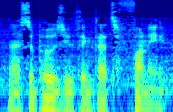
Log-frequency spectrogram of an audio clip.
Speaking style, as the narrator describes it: He sighed, looked up at the gloomy sky, and muttered

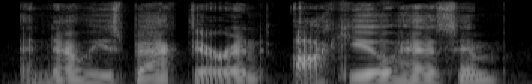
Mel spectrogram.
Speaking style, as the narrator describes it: Wakaba cried

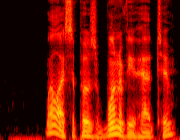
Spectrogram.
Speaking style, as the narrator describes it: said June dryly

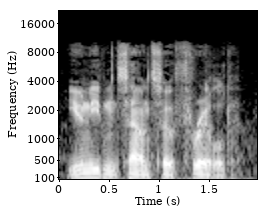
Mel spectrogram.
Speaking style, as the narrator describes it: said Kyuichi Sionji dryly

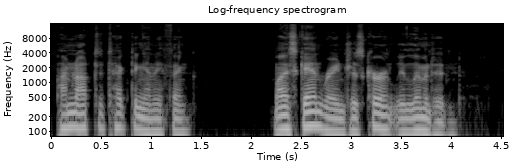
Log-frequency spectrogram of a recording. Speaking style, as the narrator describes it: she added, a very faintly apologetic tone creeping into her voice

